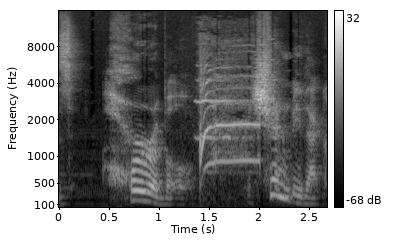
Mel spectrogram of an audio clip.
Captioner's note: Spongebob Scream Sound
